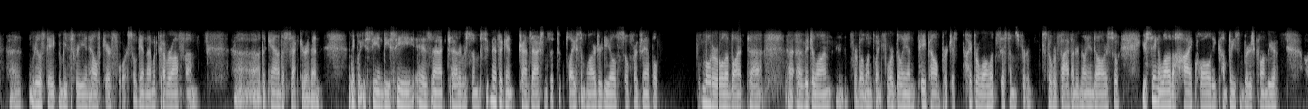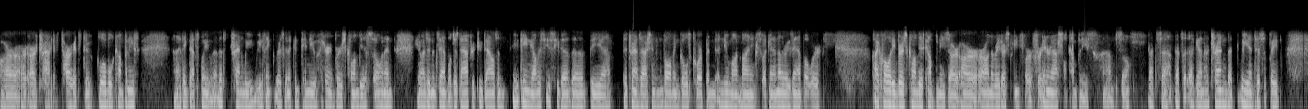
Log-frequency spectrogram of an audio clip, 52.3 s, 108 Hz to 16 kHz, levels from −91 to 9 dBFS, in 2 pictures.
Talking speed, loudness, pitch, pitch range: 185 wpm, -22 LUFS, 115 Hz, 110-120 Hz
